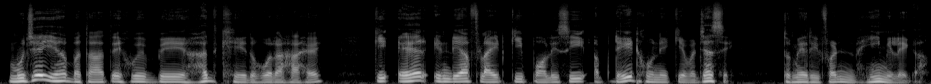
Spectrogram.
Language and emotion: Hindi, sad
